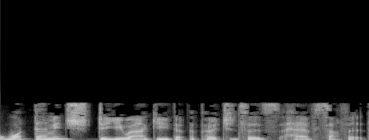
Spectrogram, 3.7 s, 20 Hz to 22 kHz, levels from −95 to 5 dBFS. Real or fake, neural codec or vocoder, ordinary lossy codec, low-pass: real; none; MP3, 24 kbps; 7.2 kHz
